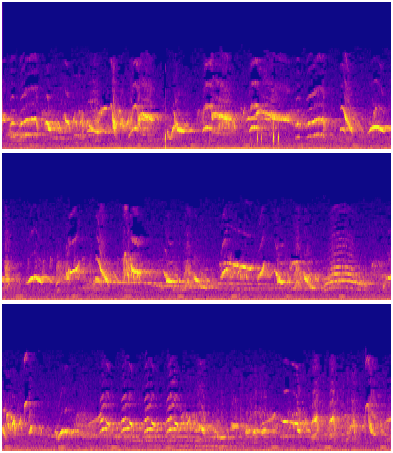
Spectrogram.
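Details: Oriental magpie-robin male in full morning song outside a house in Sialkot, Pakistan, pouring out rich varied whistles, trills and slurred notes without pause, over a low rumble early on.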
